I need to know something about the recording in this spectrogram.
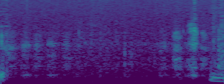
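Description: Faint panting of a Shetland sheepdog with its face close to the microphone.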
